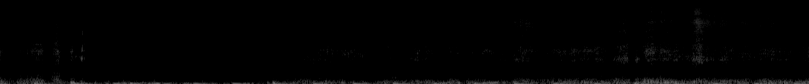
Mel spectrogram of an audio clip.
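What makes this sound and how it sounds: A small, soft, porous yellow foam kitchen sponge with a scouring side is held in both hands and scratched and squeezed with the fingertips and nails in front of the mic. The result is a continuous close-up scratchy rustle with crackly, tearing-like bursts of bright texture over a low, dull rumble.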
